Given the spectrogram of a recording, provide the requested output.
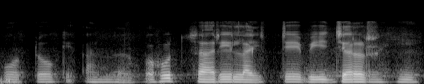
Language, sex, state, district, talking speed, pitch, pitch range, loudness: Hindi, male, Uttar Pradesh, Lucknow, 125 wpm, 115 Hz, 115-120 Hz, -21 LUFS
